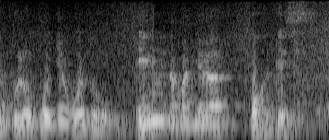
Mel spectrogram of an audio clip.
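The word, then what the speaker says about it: محدث: Ini namanya muhdis. Bacanya jangan muhaddis. Kalau muhaddis nanti ahli hadis.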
